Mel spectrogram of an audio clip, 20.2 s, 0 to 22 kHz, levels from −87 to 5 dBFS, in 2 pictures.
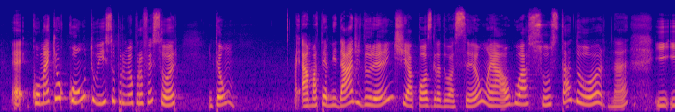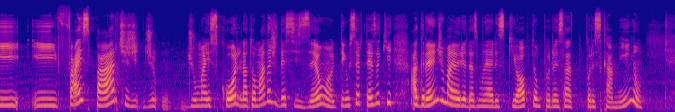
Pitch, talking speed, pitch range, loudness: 250 Hz, 145 wpm, 225-325 Hz, -24 LUFS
